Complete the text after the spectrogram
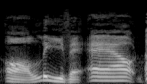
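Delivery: slow, loud, hammed-up Cockney accent; bad Cockney accent. Host imitating Don Cheadle in Ocean's Eleven, bad Cockney accent. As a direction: imitate a weird film Cockney, drawn out. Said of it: "like, Cockney accent".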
